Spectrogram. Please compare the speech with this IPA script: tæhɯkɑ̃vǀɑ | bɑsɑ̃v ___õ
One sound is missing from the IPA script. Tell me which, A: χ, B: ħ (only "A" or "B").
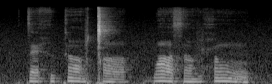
B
